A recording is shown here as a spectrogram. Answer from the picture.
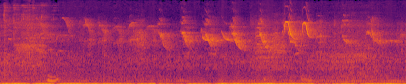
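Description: Small birds chirping: a quick run of short calls, about three a second, each dropping sharply in pitch, starting about a second in and stopping shortly before the end.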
